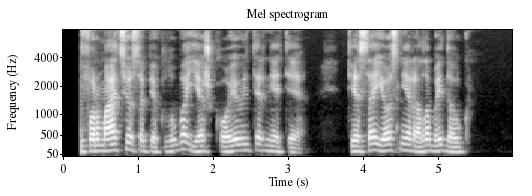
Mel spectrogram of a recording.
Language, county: Lithuanian, Kaunas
